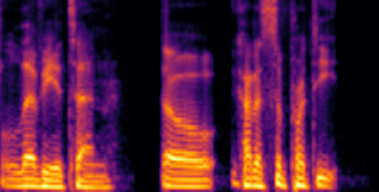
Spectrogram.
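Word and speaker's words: Leviatán: place Levi and 10 or Leviathan depending on how you pronounce it but I'm pretty sure it's pronounced Levan so got to support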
